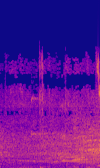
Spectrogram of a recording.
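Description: Volleyball struck by hand twice during a rally, two sharp smacks about a second apart, over a background murmur of voices in the gym.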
